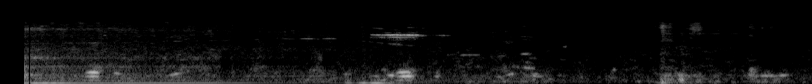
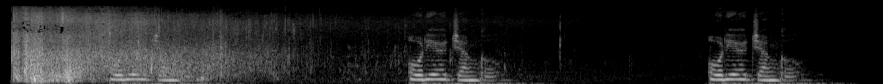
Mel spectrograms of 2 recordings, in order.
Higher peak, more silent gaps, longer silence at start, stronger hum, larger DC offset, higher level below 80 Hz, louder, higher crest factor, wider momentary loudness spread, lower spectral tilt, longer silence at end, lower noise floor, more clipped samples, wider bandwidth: second, -12 dBFS vs -4 dBFS; neither; first, 0.25 s vs 0.1 s; neither; neither; first, -46 dBFS vs -52 dBFS; second, -33 LUFS vs -24 LUFS; about the same, 24 dB vs 24 dB; first, 25 LU vs 22 LU; about the same, -3.5 dB/octave vs -3.5 dB/octave; second, 0.05 s vs 0.75 s; second, -59 dBFS vs -63 dBFS; neither; second, 7.6 kHz vs 16.5 kHz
